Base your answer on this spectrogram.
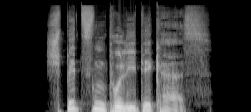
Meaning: genitive singular of Spitzenpolitiker
- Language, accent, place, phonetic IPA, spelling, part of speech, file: German, Germany, Berlin, [ˈʃpɪt͡sn̩poˌliːtɪkɐs], Spitzenpolitikers, noun, De-Spitzenpolitikers.ogg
